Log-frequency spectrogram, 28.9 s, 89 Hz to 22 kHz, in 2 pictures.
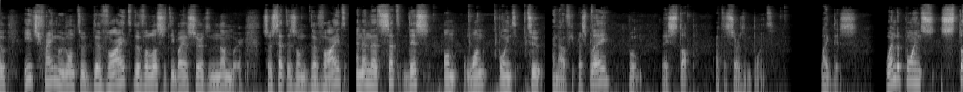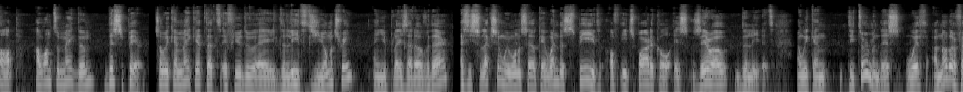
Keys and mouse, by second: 2.7-13.2 drag, 8.8 space, 13.2-27.8 middle drag, 17.6 shift+a, 27.8-28.9 drag.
